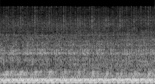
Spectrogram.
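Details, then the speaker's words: Hyundai Genesis Coupe 3.8, turbocharged on the stock motor (about 7,200 boosted miles, 1,100 at 10 psi), idling, recorded outside at the exhaust: rough, lumpy misfire. Cylinder 2 has low compression and burns oil with blue smoke; the engine blew. "cylinder two decided it wanted to drink some oil yeah that means low compression uh blue smoke misfires as you're about to see in this clip"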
